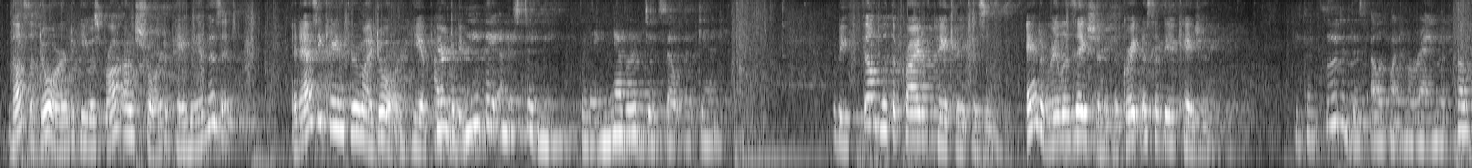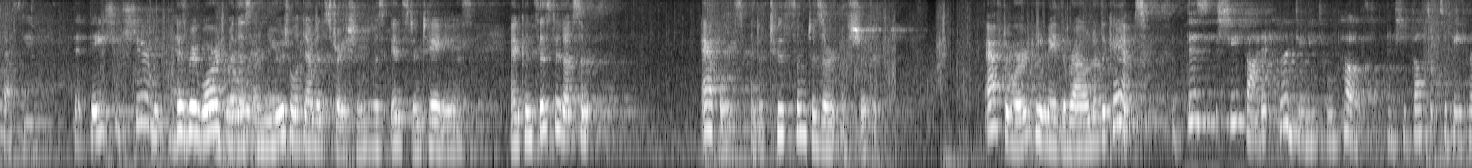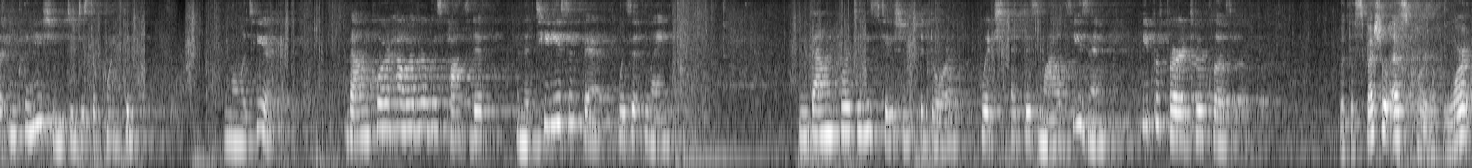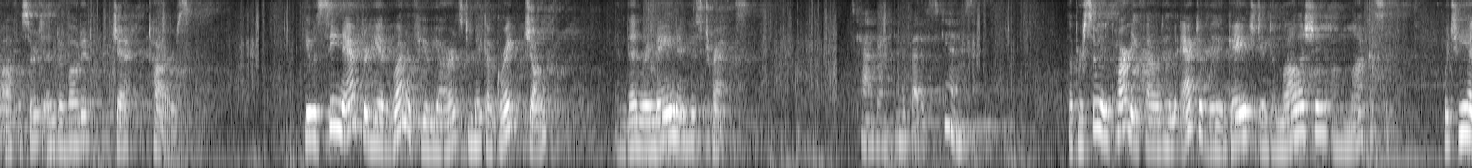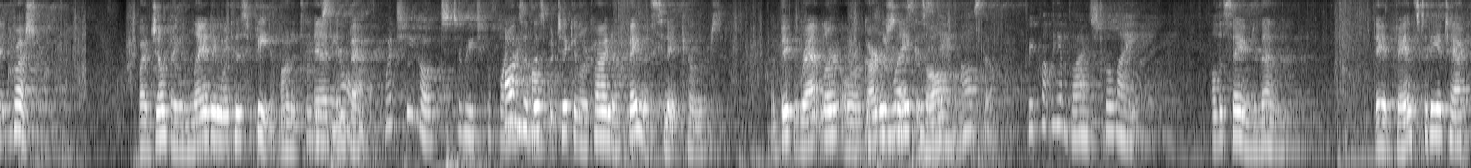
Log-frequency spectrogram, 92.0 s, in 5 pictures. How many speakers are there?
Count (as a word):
two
